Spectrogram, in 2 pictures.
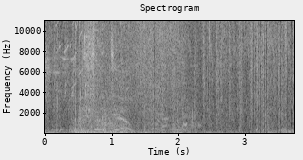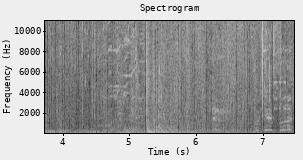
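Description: Rapid gunfire and impacts ring out during combat against enemies in the Guardians of the Galaxy video game, dense bursts and crashes layered with game effects and shouted character voices.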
